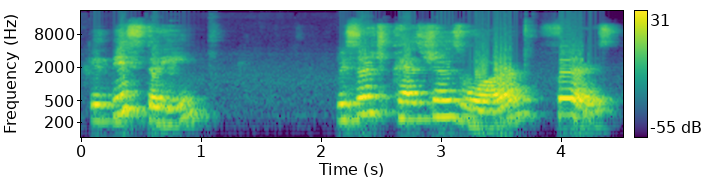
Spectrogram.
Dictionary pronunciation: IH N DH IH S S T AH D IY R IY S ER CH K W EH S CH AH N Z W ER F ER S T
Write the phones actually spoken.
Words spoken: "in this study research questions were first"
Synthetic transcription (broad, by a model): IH N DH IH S S T AH D IY R IY S ER CH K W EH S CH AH N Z W ER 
